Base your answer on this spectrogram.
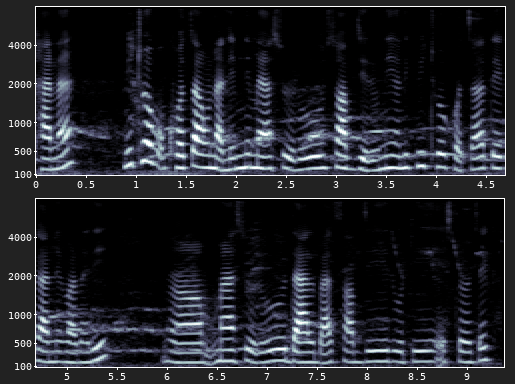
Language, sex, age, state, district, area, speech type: Nepali, female, 45-60, West Bengal, Jalpaiguri, rural, spontaneous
